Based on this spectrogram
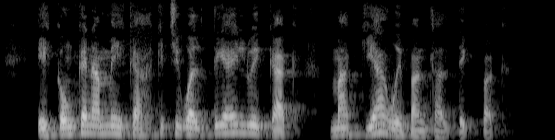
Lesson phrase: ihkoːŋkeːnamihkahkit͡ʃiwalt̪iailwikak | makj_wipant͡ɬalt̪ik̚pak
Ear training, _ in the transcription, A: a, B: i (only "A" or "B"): A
